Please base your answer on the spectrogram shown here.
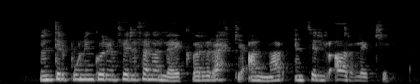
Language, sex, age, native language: Icelandic, female, 40-49, Icelandic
